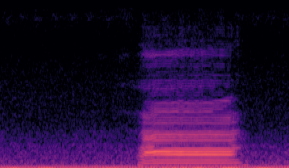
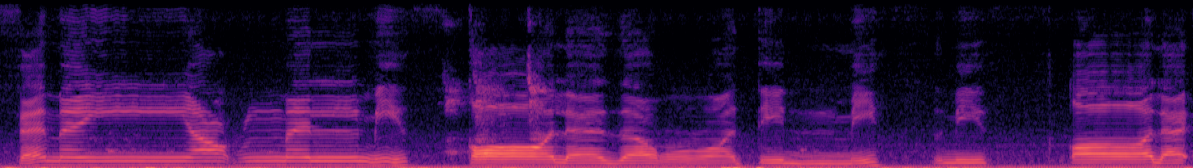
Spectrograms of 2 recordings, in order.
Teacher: জিহ্বার আগা, সামনের উপরের দুই দাঁতের আগা।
